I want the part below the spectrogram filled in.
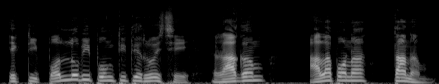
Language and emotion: Bengali, neutral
